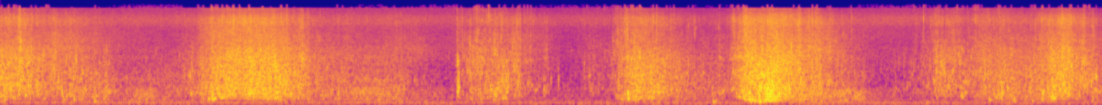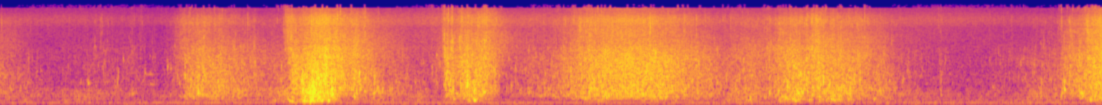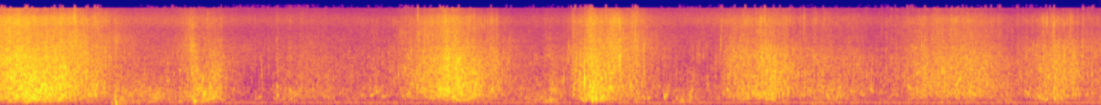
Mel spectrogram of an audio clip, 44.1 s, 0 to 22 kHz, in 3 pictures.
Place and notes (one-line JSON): {"title": "Göynük, Unnamed Road, Kemer/Antalya, Турция - The sound of the sea in the morning recorded next day", "date": "2021-07-14 06:04:00", "description": "The sound of the sea in the morning recorded next day with Zoom H2n", "latitude": "36.67", "longitude": "30.57", "altitude": "6", "timezone": "Europe/Istanbul"}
